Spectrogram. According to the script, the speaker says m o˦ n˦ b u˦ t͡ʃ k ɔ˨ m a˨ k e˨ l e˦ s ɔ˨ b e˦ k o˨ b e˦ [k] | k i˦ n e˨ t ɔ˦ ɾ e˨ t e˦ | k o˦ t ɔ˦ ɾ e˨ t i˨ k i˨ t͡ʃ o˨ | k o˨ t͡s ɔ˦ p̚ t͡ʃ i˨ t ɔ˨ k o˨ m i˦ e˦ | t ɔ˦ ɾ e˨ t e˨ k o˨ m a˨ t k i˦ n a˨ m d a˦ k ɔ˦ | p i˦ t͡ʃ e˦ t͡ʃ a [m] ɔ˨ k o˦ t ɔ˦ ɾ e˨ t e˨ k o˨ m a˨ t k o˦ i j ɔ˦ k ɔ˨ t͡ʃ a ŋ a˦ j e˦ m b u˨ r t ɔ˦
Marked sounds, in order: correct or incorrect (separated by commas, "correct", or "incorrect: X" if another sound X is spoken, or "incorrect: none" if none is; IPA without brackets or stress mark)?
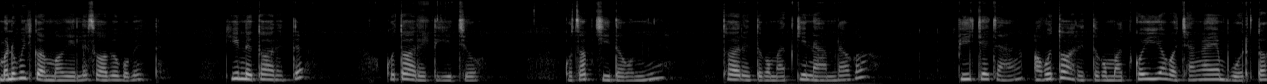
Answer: incorrect: t, incorrect: ŋ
